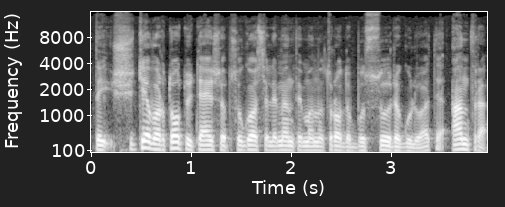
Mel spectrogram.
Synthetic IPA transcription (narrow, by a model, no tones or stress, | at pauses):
t̪ɐɪʃʲɪt̪ʲiɛʋɐɾt̪oːt̪oːjut̪ʲæɪsʲuːɐpsɐʊɡoːsɛlʲɛmʲɛnt̪ɐɪmɐnɐt̪ɾoːd̪oːbʊsʊɾʲɛɡʊlʲuɔt̪ʲɪ̰ɐnt̪ɾɐ̰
